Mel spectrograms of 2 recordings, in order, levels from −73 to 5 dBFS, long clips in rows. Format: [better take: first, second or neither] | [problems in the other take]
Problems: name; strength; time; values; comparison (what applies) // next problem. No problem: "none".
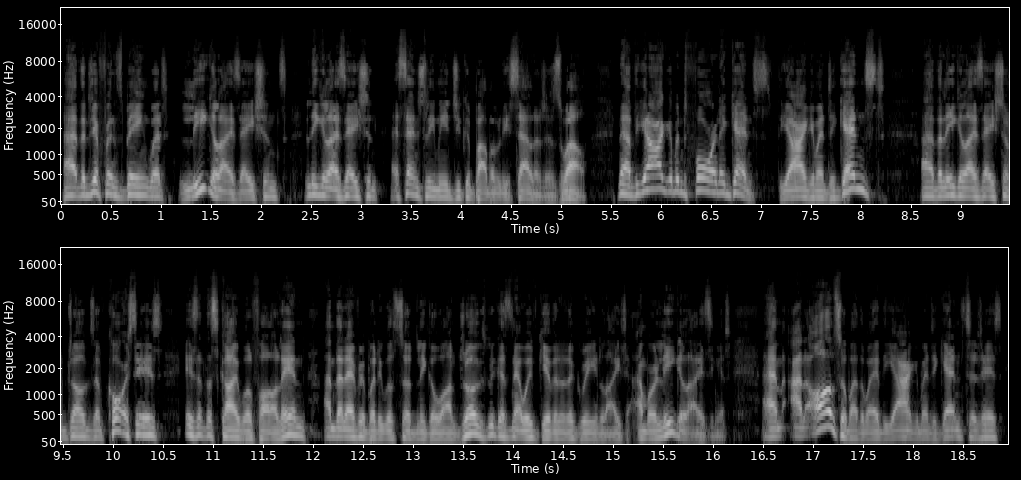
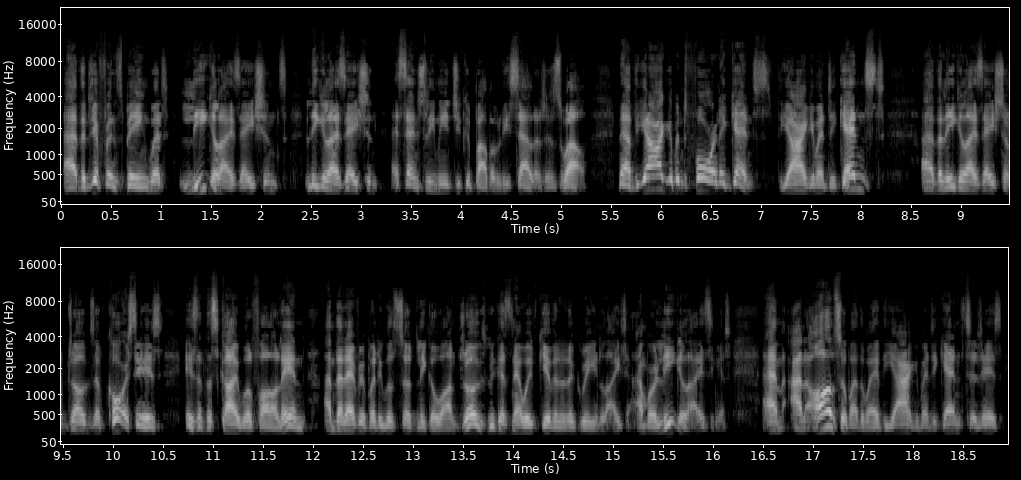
first | thin; somewhat; fading below 300 Hz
